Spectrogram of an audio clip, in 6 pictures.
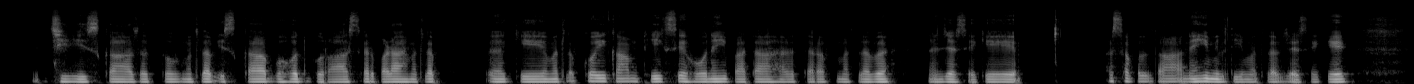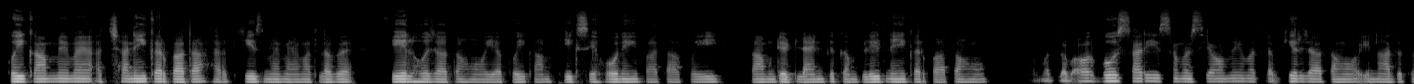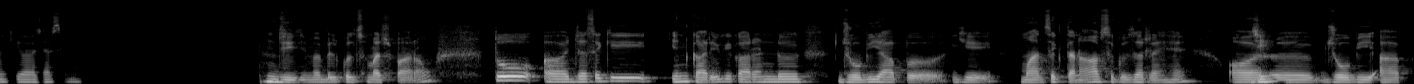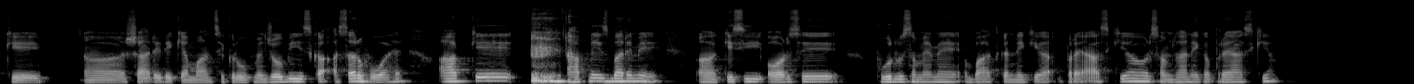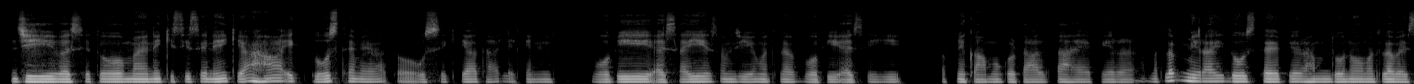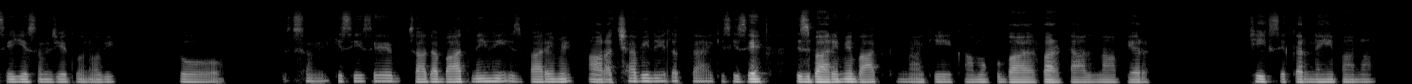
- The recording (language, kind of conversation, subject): Hindi, advice, आप काम बार-बार क्यों टालते हैं और आखिरी मिनट में होने वाले तनाव से कैसे निपटते हैं?
- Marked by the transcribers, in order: tongue click; in English: "फ़ेल"; in English: "डेडलाइन"; in English: "कम्प्लीट"; throat clearing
